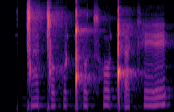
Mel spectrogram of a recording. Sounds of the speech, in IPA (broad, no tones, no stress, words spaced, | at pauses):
ɡ͡ǀæǀoxoǃʰo t͡sʰoǃʼæ kʰe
